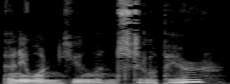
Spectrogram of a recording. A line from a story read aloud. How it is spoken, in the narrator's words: he whispered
